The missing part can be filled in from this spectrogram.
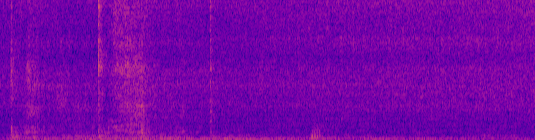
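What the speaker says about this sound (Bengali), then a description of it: "এবারে জল ঢেলে দেবো এর মধ্যে।" A pan of ghugni with potato and chickpeas gets water poured in and stirred, giving a sizzling, steamy hiss with a few scraping clinks, fairly faint and steady, with no voices.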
